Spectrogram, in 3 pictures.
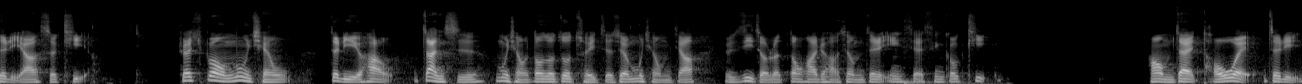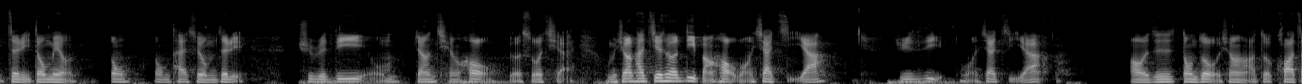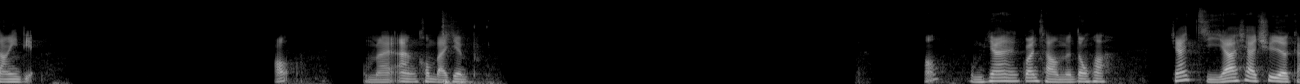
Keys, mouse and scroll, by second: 6.5-7.5 drag, 8.4-10.9 right drag, 10.9-13.9 drag, 15.4-16.4 drag, 16.4 shift+d, 17.7 shift+d, 19.5-22.0 drag, 22.0 g, 30.5 space, 35.0-38.4 middle drag.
